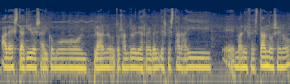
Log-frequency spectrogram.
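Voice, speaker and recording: The speaker has a Spanish accent and monotone, flat intonation at a moderate pace. Music plays in the background. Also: man, medium pitch for a man. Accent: Peninsular Spanish. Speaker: video game podcast host. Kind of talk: casual chat.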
